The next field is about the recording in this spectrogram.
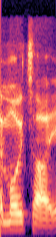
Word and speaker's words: Muay Thai: Am I saying it right? Muay Thai? – Yeah, Muay Thai, yeah.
